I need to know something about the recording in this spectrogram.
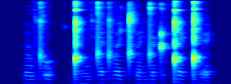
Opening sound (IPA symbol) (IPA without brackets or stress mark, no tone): ə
